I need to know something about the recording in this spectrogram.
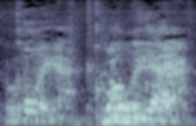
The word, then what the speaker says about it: Coheleach: Coheleach. Coheleach. Ah, I gotta think of Coheleach. Yeah. It doesn't look like it sounds.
